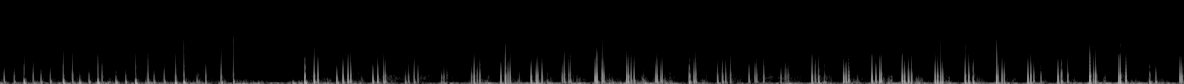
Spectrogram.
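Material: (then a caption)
Wood. Tapping on a wooden object is recorded up close with a new microphone. A quick, somewhat uneven run of short, dull, low knocks comes in a dense flurry for the first few seconds, then continues at a slightly more spaced pace. Each tap dies away almost instantly with no ring.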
